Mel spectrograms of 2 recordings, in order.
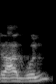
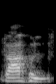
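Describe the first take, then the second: First: A G sound is heard between the vowels. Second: A deep H sound is heard between the vowels. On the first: This is how people in the hometown say it. "with a G in it instead of H" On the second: This is the common way people elsewhere say it. "with H uh, being deeper"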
